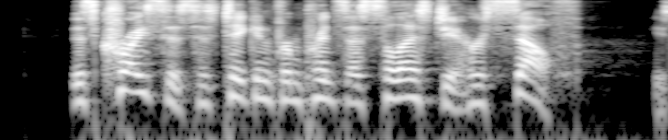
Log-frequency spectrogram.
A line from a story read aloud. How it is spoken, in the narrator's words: said angrily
